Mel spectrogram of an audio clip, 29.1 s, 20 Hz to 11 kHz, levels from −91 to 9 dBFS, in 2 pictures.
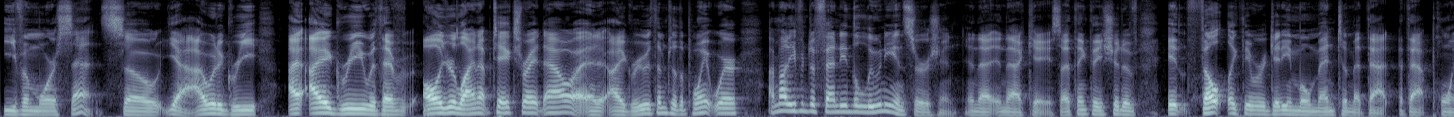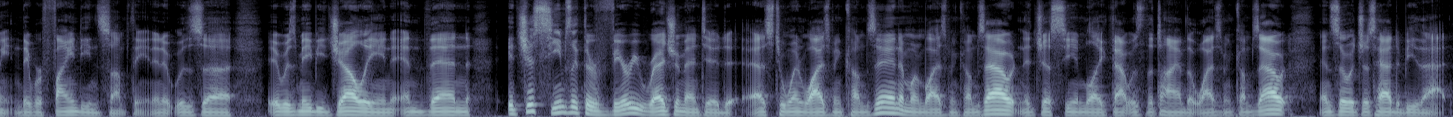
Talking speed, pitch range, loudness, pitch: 225 wpm, 85-125 Hz, -21 LUFS, 100 Hz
